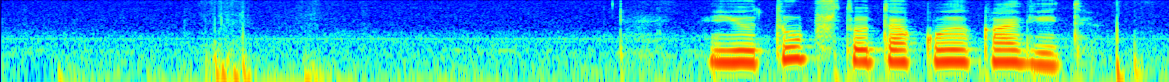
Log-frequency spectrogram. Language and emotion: Russian, neutral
